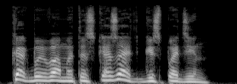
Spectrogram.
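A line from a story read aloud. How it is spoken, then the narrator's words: Mumbling. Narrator (Russian): промямлил он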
